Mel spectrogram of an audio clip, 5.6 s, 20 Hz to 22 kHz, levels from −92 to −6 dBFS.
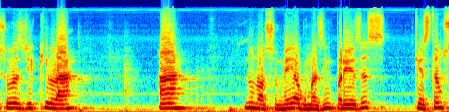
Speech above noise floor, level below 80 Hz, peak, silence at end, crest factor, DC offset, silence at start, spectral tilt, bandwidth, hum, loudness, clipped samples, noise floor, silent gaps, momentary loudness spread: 22 dB; -30 dBFS; 0 dBFS; 0 s; 8 dB; 6%; 0 s; -5.5 dB/octave; 16.5 kHz; none; -7 LUFS; 0.7%; -28 dBFS; none; 18 LU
